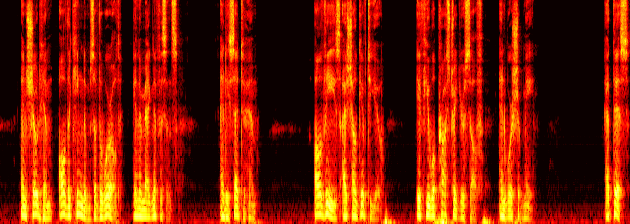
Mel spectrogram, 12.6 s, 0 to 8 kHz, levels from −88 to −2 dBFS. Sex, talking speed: male, 160 wpm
